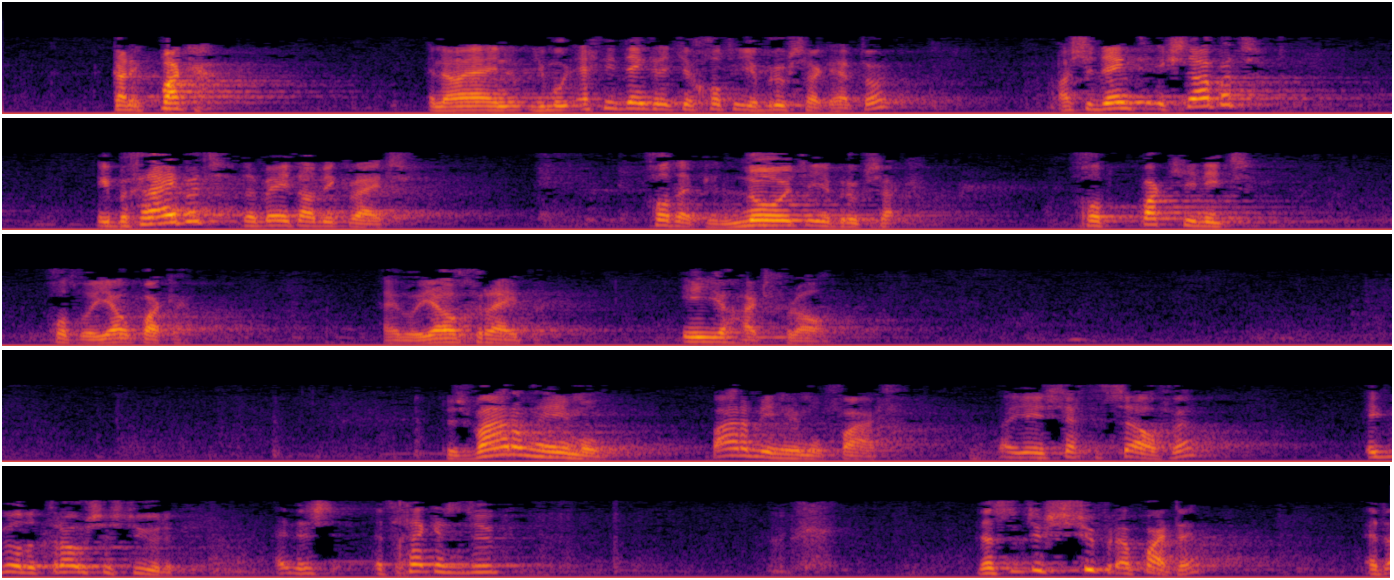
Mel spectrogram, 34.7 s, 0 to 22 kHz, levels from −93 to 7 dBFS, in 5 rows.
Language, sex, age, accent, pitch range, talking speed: English, male, 40-59, Dutch, 165-270 Hz, 150 wpm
